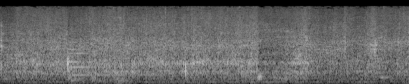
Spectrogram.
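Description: Short ribs, red wine and tomatoes sizzling steadily in a Dutch oven while a wooden spoon stirs through them; the wine is cooking down.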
